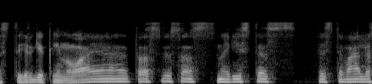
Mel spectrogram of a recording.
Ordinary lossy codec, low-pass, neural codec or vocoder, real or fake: AAC, 32 kbps; 7.2 kHz; autoencoder, 48 kHz, 128 numbers a frame, DAC-VAE, trained on Japanese speech; fake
